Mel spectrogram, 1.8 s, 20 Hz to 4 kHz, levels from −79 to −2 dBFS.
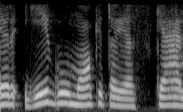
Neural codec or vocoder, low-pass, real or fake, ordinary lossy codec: none; 3.6 kHz; real; AAC, 24 kbps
